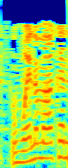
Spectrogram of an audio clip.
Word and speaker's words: Winnemucca: Winnemucca. – Is that it? – Yeah, Winnemucca? Yeah, Winnemucca, Nevada, with just a little under 8 inches average rainfall.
